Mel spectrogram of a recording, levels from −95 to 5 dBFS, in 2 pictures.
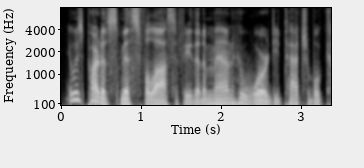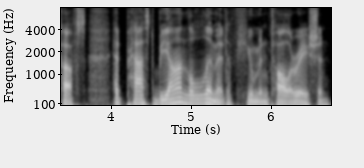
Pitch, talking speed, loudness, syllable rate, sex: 105 Hz, 185 wpm, -20 LUFS, 5.3 syllables/s, male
